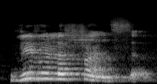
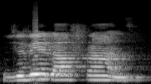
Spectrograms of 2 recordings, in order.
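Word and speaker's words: Vive la France: और वो क्या लिखता है, विव ला फ्रांस, लिखा हुआ क्या दिख रहा है आपको, विवे ला फ्रांस, लेकिन इसका जो राइट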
